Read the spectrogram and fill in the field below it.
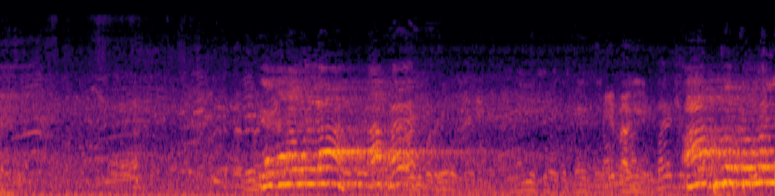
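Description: A crowd of men chatters in the background.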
